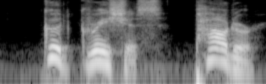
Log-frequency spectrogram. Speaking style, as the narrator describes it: exclaimed Mimi, in a voice trembling with alarm

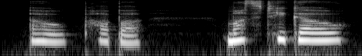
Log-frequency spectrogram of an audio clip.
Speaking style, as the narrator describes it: said Margaret, pleading against her own conviction of necessity

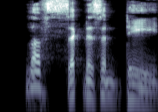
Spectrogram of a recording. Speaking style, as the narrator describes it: she repeated scornfully

